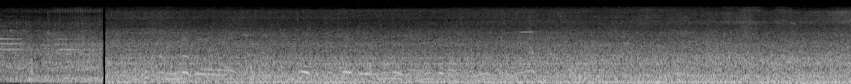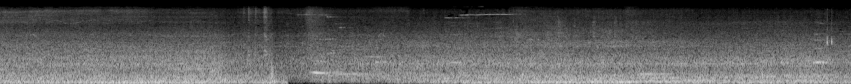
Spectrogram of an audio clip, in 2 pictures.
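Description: A bulldozer engine roars.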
